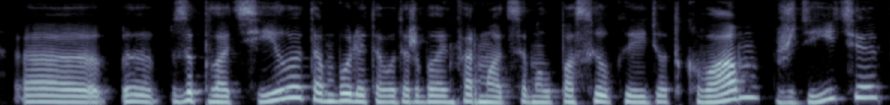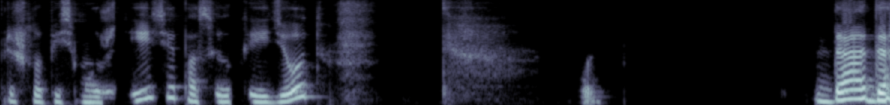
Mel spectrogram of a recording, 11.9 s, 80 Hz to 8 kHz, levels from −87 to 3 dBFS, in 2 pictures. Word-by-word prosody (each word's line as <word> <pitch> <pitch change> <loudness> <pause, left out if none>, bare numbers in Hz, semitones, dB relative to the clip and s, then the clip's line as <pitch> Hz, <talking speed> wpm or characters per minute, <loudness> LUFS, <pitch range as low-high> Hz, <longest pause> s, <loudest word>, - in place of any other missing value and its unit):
Э, 175 -2 +1
э, 180 -1 -1
заплатила, 185 - 0
там, 220 -8 0
более 200 -2 +3
того, 170 -1 -2
даже 180 0 -3
была 175 0 0
информация, 170 0 -2
мол, 165 -1 -2
посылка 175 +1 -2
идёт 170 +2 -6
к - - -21
вам, 230 - +3
ждите. 240 - -3
Пришло 195 -9 -5
письмо, 165 -1 -4
ждите, 260 - -2
посылка 185 - -3
идёт. 270 - +2 1.7
Ой. - - -8 1.4
Да-да, 220 +3 +9
180 Hz, 110 wpm, -23 LUFS, 170-220 Hz, 1.7 s, Да-да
